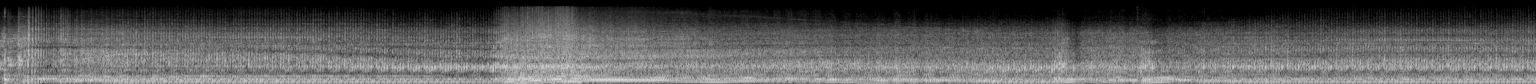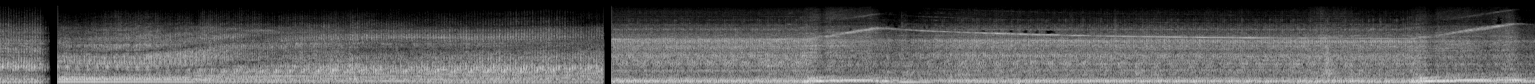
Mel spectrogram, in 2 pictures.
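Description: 2005 Ram 2500's 5.9 Cummins straight-six turbo diesel running through a four-inch straight pipe, revving about five seconds in and pulling away. After two abrupt cuts, a diesel pickup runs with a turbo whistle that rises sharply and then slowly falls, twice.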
